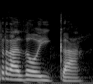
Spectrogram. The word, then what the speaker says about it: Radojka: mirados k2k con hot en realidad se dice radoi k radio es un nombre de mujer serbio pero nosotros al ser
